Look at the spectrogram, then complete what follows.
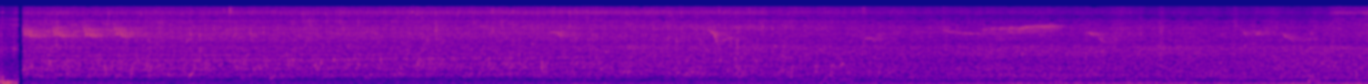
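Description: Shallow stream running over a rocky bed, a steady, even rush of water. A few faint, short high chirps sound above it.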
